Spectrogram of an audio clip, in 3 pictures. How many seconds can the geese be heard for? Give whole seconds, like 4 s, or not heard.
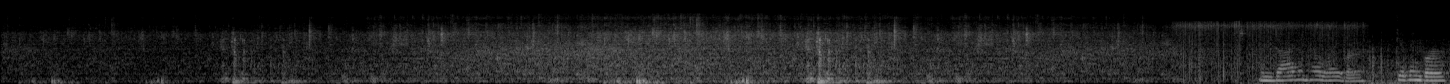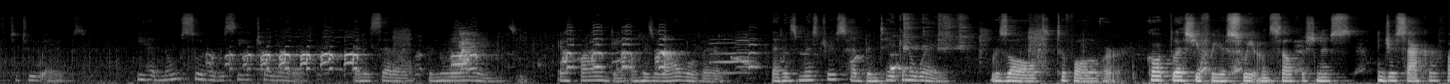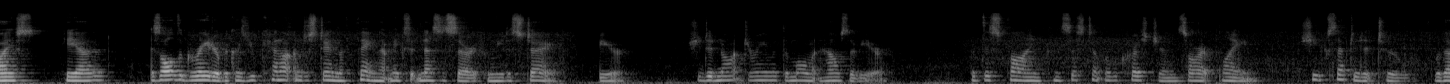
6 s.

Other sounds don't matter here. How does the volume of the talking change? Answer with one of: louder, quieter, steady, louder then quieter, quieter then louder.
louder then quieter.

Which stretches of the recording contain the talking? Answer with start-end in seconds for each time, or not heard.
12.4-43.4.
